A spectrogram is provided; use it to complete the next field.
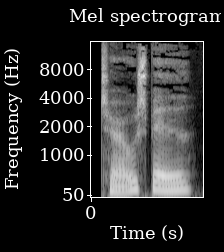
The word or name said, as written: tørvespade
